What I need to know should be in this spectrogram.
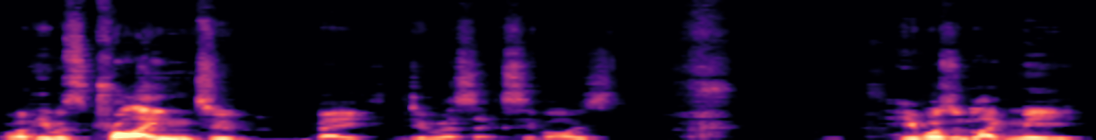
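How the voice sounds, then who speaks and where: A Finnish-accented co-host speaks slowly, with a fairly low voice. He tells rambling stories and laughs often between lines. The chat is loose and informal. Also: expressive, faint music behind. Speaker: podcast co-host. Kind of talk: casual podcast storytelling.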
